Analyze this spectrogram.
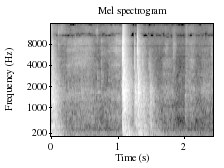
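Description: A wooden wardrobe door thumps shut.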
